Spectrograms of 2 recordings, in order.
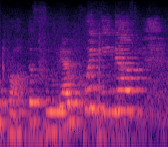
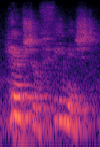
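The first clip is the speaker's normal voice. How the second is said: ordinary delivery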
